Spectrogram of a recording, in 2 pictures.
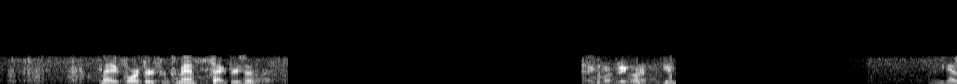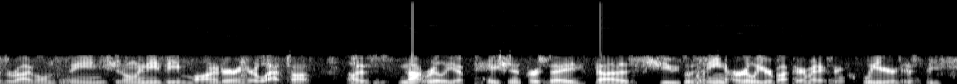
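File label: Public Safety Tactical, p25; wake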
